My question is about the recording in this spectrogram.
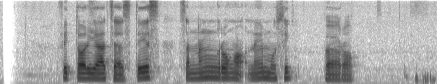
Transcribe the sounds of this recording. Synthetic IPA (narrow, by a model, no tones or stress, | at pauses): fik̚t̪oɾiad̥ʒ̥a̤st̪ɪsː | ənəŋɾuŋɔʔnemusɪk̚ | b̥a̤ɾɔk̚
